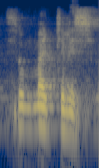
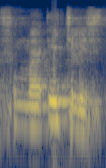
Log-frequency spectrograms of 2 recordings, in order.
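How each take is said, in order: First: "Sumajlis" run together, no i after summa; "Sumajlis" as one word, hamzah silent; straight into jim. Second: "summa ijlis" with the i sounded; "summa ijlis", hamzah not dropped; hamzah wrongly pronounced. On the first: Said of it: "langsung masuk ke jim". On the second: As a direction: say "summa ijlis" as two separate words. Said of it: "bukan summa ijlis". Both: Shown as a demonstration.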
